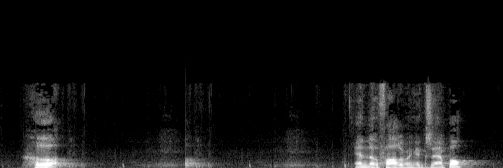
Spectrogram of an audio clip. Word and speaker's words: 盒: one for a box, pronounced second tone, 和, 和.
